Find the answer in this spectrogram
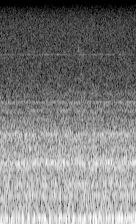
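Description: Steady background hiss with a faint low hum: the room tone and noise floor of a voice-recording microphone.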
